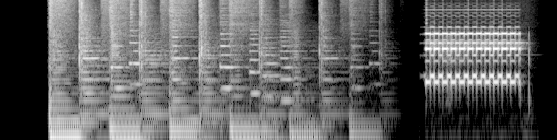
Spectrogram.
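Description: A telephone rings for a call to a university student housing office: several loud, evenly spaced ringing bursts, then a brighter electronic ring tone, with no talk.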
